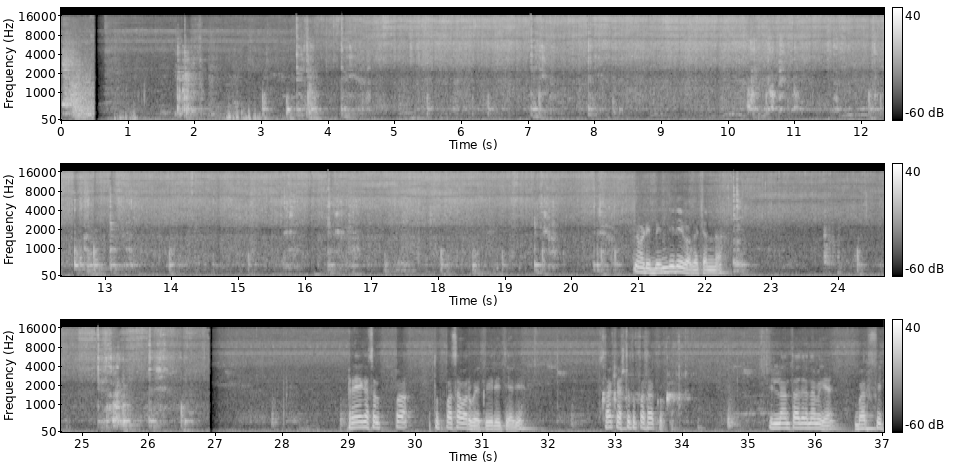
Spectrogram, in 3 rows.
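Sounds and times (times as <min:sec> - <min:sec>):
carrot sizzling in a pan: 0:01.0 - 0:37.0
metal spoon scraping a pan: 0:03.0 - 0:08.5, 0:09.9 - 0:14.4, 0:15.1 - 0:20.9, 0:25.2 - 0:26.7.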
